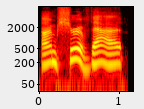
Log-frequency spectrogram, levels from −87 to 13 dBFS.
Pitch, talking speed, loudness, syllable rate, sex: 195 Hz, 205 wpm, -15 LUFS, 3.9 syllables/s, female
